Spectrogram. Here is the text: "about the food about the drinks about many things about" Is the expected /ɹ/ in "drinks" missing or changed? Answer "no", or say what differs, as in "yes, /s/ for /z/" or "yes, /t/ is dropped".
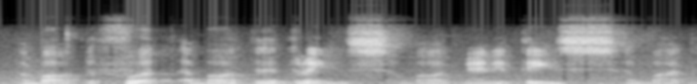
no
